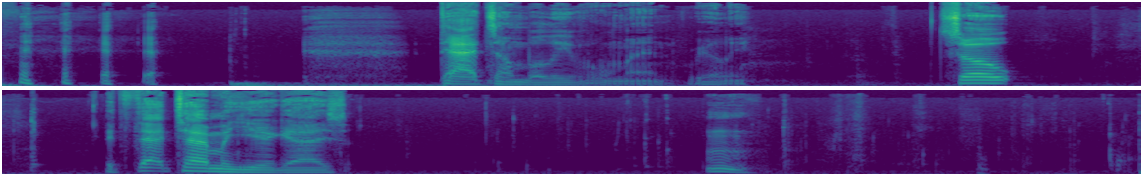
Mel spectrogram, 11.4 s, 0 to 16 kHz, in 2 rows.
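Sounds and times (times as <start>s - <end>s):
low hum in a quiet room: 1.1s - 5.6s
speech: 2.2s - 3.4s, 4.7s - 5.1s, 6.2s - 7.5s, 9.2s - 9.5s
person sipping and swallowing water: 7.7s - 11.3s
faint mouth noises: 8.0s - 11.3s.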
